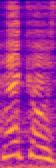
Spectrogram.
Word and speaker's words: Griquas: The Griquas, no? What? Is it the Griquas, no? Griquas, that's it.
